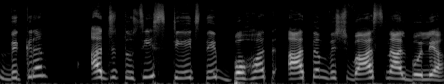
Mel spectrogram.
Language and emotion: Punjabi, surprised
